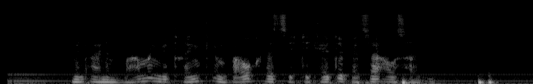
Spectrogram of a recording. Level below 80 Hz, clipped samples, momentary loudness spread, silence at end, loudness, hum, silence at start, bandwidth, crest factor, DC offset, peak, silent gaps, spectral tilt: -48 dBFS; under 0.1%; 18 LU; 0 s; -41 LUFS; none; 0.05 s; 13.5 kHz; 20 dB; under 0.1%; -18 dBFS; none; -7.5 dB/octave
